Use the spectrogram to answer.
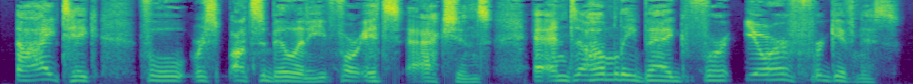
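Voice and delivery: high-pitched, abject pleading; pleading underling. A narrator's reading. Deacon on his knees before Maccabeus, pleading. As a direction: beg humbly in a high voice. Deacon kneels begging forgiveness.

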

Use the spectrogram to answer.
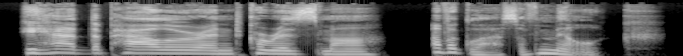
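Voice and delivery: ordinary delivery, nothing marked

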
